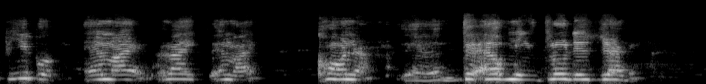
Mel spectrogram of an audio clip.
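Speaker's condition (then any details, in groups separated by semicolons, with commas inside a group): Cerebral palsy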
